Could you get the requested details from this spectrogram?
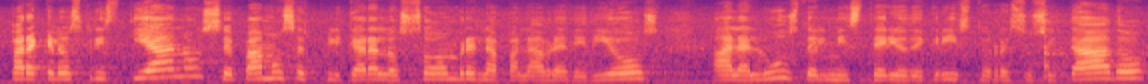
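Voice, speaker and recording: A woman's voice: on the high side, normal speed, few pauses. A woman reading liturgical petitions aloud as a lay reader at Mass, in a large echoing church. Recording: cathedral-like echo, faint background noise.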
